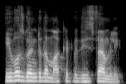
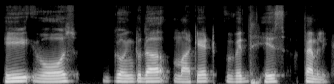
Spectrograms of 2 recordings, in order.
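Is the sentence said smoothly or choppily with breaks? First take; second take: smoothly; choppily. First: The sentence flows smoothly without breaks. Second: The sentence is broken up by hesitant pauses. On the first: The speaker calls it right. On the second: The speaker calls it wrong.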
